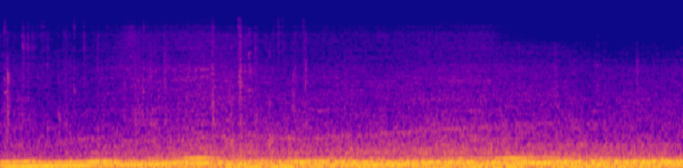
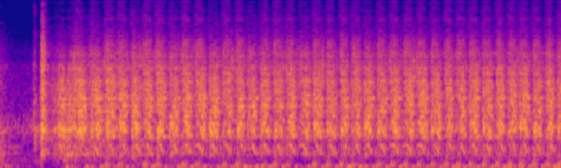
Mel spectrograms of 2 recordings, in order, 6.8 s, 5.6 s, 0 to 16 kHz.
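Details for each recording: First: Renault 4L with prepared Cléon 1108 cc engine, rebuilt head, climbing a hill in third gear: deep full exhaust note, revs rising freely, no misfire or knock; engine healthy, revs and pulls far better than before. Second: Renault 4L with prepared Cléon 1108 cc engine, just after cylinder head refit, accelerator cable reattached and pedal pumped: steady rhythmic cranking about four beats a second, no firing; later apparently traced to valves not sealing well.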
